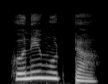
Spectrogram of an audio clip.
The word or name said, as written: ಕೊನೆಮಟ್ಟಿ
